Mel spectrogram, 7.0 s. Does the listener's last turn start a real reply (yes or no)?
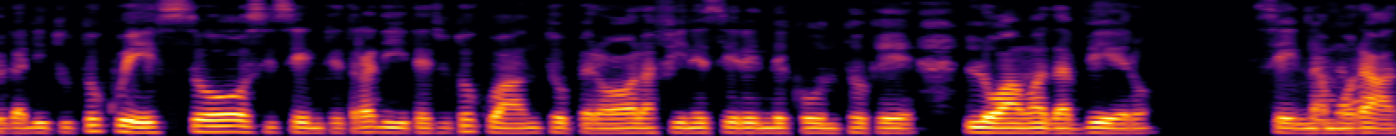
yes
